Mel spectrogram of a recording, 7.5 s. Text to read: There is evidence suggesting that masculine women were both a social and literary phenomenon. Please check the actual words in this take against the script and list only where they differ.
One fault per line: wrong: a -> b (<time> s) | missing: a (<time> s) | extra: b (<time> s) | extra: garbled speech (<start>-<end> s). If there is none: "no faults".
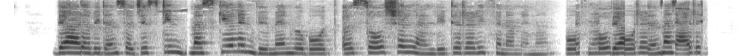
missing: is (0.8 s)
missing: that (1.9 s)
extra: garbled speech (5.6-7.1 s)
